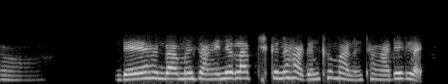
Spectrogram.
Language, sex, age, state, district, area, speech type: Bodo, female, 18-30, Assam, Kokrajhar, rural, conversation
